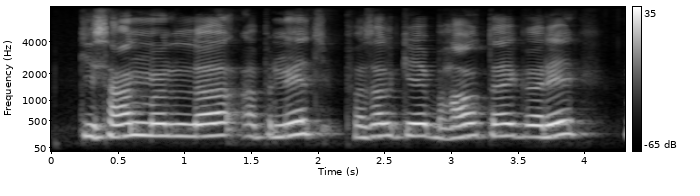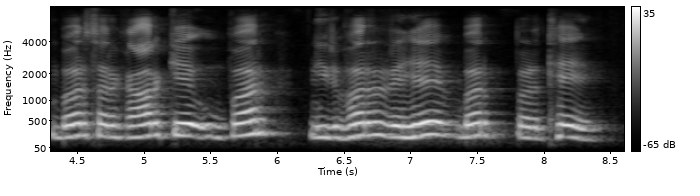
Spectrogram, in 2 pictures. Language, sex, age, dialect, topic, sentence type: Chhattisgarhi, male, 18-24, Western/Budati/Khatahi, agriculture, statement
